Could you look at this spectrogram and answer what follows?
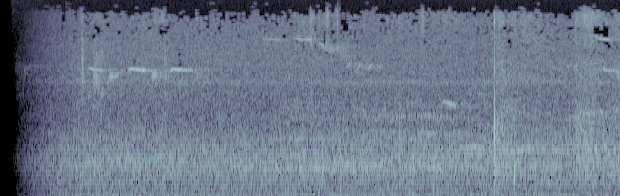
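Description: Steady outdoor background noise with a low rumble, fading in over the first half-second, with a few faint high bird chirps and a couple of soft clicks.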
